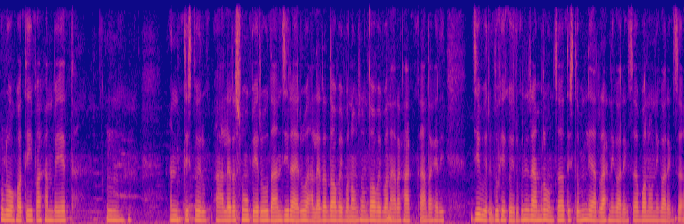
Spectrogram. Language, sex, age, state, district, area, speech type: Nepali, female, 60+, West Bengal, Jalpaiguri, urban, spontaneous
